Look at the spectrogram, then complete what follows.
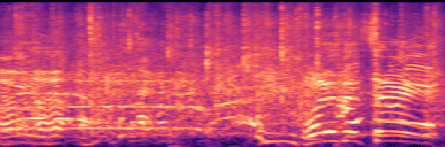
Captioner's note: audience clapping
